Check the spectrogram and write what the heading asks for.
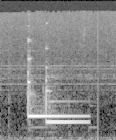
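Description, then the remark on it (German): A two-note electronic chime, an incoming call alert, rings out clearly, its tones sustaining for about a second before a brief click at the end. No one speaks. “Oh, wir kriegen einen Anruf gerade.”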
